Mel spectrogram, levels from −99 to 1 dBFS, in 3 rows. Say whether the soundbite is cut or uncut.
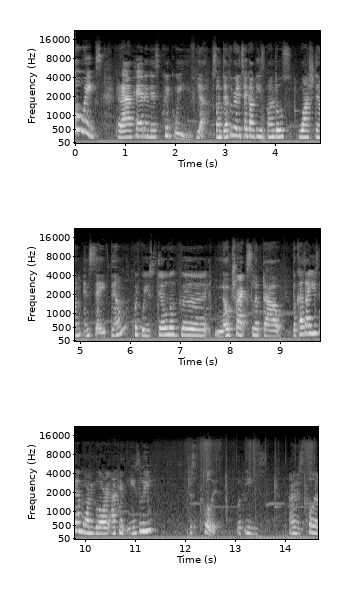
cut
